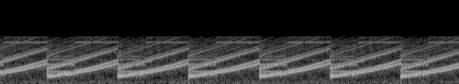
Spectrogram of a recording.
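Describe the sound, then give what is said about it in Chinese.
A standard emergency warning signal, sounded in a test of the new public loudspeaker warning system in Melbourne's CBD: a loud electronic whooping tone that sweeps upward in pitch, over and over in a steady rhythm, about six rising whoops with no voices. “The next sound you hear will be the standard emergency warning signal.”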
